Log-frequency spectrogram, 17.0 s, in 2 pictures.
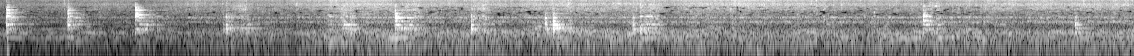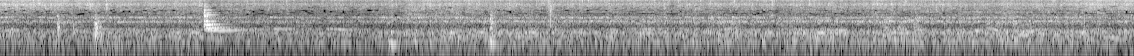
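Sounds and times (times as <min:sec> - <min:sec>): metal spatula clinking: 0:00.0 - 0:05.6, 0:06.6 - 0:08.4, 0:10.0 - 0:10.6
food sizzling on a griddle: 0:00.0 - 0:17.0.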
